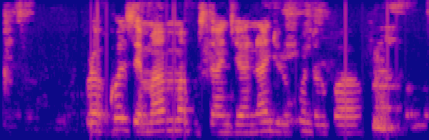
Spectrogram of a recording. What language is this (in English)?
Kinyarwanda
